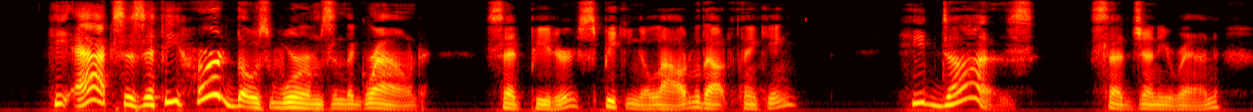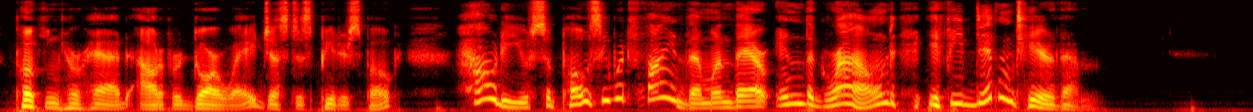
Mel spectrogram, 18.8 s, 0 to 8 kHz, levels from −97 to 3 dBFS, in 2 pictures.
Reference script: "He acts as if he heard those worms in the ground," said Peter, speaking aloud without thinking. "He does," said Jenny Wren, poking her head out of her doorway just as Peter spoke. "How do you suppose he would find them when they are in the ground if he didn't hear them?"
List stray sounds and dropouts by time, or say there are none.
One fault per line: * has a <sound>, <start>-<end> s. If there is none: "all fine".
all fine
